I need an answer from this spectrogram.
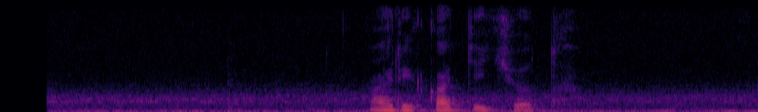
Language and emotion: Russian, neutral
